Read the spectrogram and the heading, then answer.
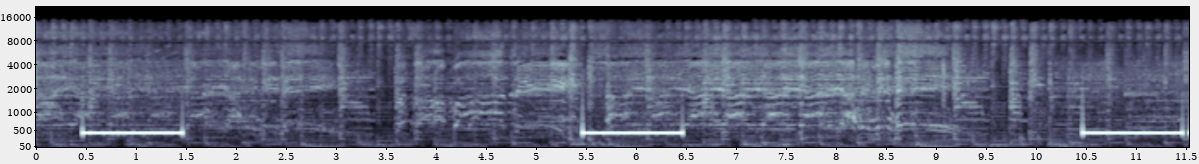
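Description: Telephone ringing tone, three steady low-pitched beeps of about one second each, evenly spaced several seconds apart, over a constant busy background sound.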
